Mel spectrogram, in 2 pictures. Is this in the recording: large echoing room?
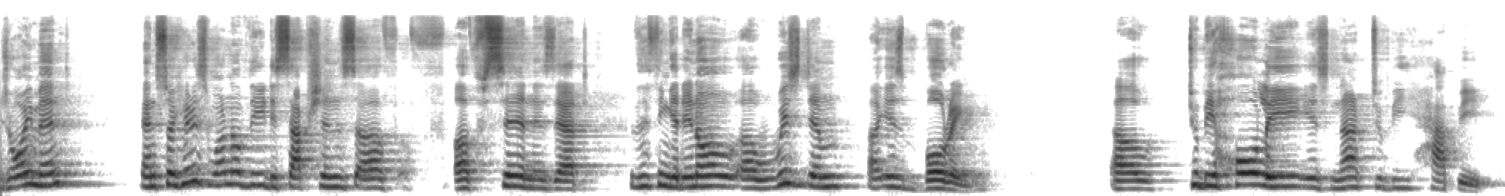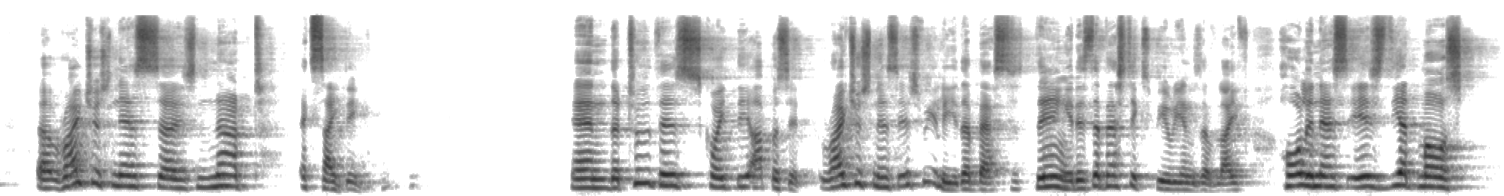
yes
